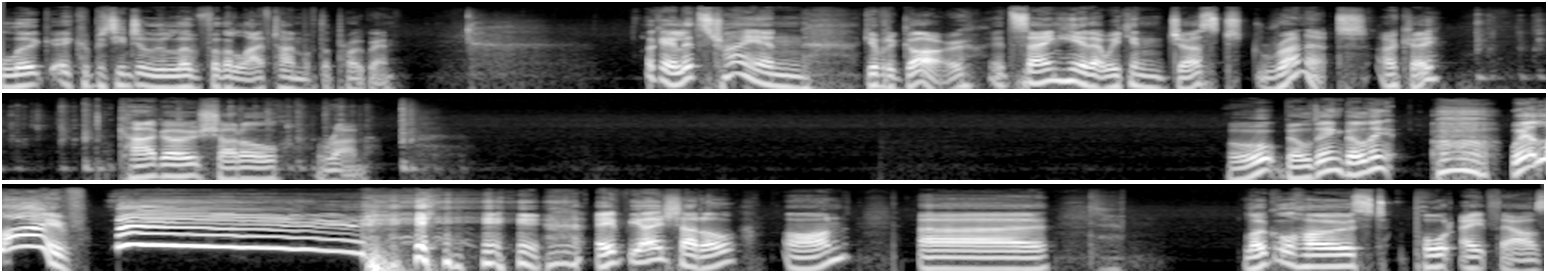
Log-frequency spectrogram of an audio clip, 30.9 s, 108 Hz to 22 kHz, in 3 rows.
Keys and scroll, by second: 6.0 ctrl+`, 9.9 ctrl+l, 10.2-12.7 typing, 13.0 Return.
